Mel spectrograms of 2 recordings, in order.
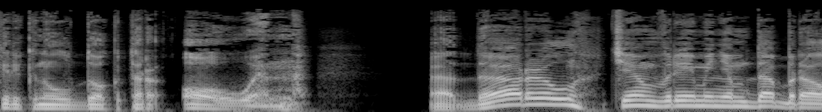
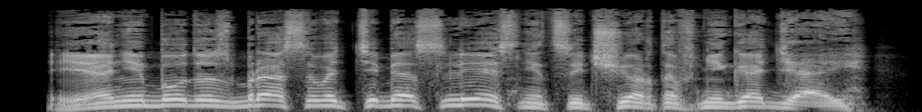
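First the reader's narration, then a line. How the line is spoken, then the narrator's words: Hoarse wheeze. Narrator (Russian): просипел Даррелл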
